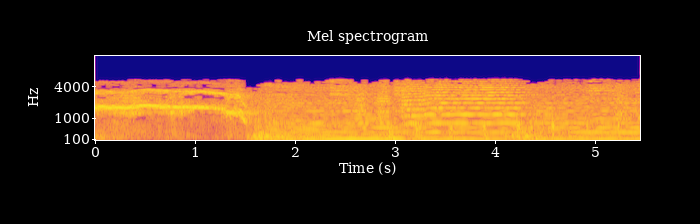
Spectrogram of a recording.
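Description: A woman lets out a loud, high-pitched scream lasting about a second and a half, which gives way to a sustained, buzzy, lower-pitched drone that continues to the end.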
